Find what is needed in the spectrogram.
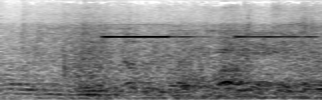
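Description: Electronic beeping: a single high tone of about half a second, repeating roughly once a second, over a murmur of voices.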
